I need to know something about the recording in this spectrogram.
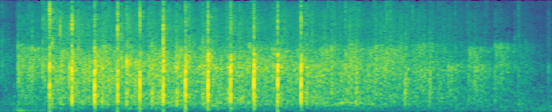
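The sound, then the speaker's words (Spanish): Audience applause at an awards ceremony for the company Abstracta, winner of the national company award "El talento no tiene género": a burst of many hands clapping with a few sharp, regular claps standing out at first, steady for several seconds before gradually thinning and fading away. “Un nuevo aplauso para Abstracta.”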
